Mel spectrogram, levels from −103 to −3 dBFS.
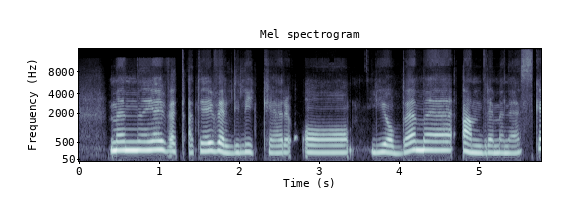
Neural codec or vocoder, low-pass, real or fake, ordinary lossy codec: codec, 44.1 kHz, 7.8 kbps, Pupu-Codec; 14.4 kHz; fake; Opus, 16 kbps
